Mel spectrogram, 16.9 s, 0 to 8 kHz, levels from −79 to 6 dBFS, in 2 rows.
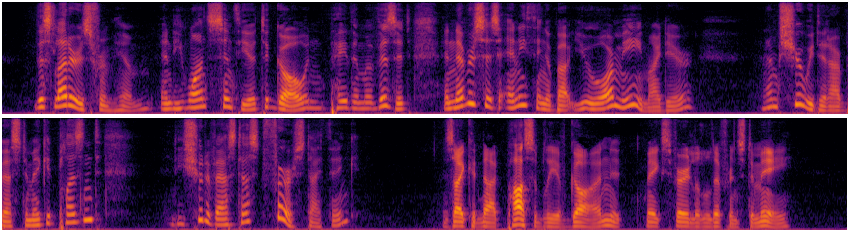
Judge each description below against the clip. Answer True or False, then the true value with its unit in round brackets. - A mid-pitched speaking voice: True (150 Hz)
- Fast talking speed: True (210 wpm)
